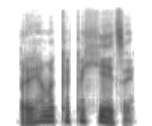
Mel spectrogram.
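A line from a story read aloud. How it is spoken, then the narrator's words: Muttered under breath. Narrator (Russian): буркнул себе под нос Рапану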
